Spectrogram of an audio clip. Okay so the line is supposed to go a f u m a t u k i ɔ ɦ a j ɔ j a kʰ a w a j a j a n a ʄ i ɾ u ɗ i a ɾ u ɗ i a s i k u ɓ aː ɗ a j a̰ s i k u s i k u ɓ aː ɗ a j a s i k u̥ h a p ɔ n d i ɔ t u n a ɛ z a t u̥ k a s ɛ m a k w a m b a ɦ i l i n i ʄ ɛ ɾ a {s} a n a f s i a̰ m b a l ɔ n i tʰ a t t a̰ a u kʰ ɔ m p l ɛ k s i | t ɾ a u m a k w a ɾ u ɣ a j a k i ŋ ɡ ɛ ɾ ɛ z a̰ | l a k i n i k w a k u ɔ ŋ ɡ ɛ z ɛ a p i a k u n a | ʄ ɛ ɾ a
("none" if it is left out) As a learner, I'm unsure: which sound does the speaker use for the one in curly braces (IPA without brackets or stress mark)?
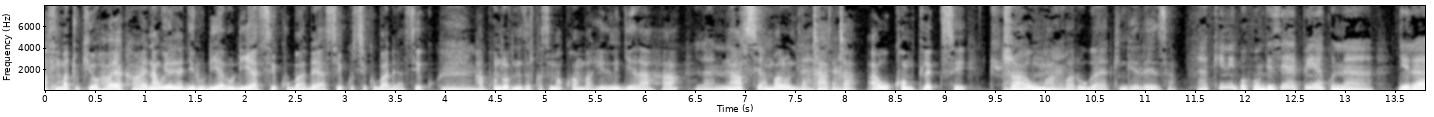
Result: h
